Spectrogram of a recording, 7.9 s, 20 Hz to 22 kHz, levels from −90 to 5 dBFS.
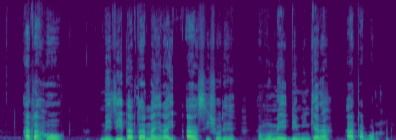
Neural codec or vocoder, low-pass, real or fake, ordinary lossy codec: none; none; real; none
